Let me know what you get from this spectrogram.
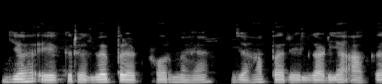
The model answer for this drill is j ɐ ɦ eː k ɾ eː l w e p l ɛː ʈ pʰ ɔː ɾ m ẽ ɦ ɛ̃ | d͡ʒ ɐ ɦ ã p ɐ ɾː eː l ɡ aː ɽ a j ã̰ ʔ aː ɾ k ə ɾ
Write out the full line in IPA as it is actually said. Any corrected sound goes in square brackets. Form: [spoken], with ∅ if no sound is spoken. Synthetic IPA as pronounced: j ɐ ɦ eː k ɾ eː l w e p l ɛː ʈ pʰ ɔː ɾ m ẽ ɦ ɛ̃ | d͡ʒ ɐ ɦ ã p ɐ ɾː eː l ɡ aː ɽ [i] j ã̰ ʔ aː [∅] k ə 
